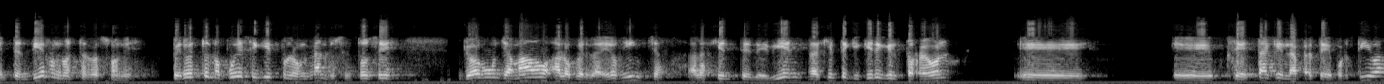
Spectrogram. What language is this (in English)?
Spanish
